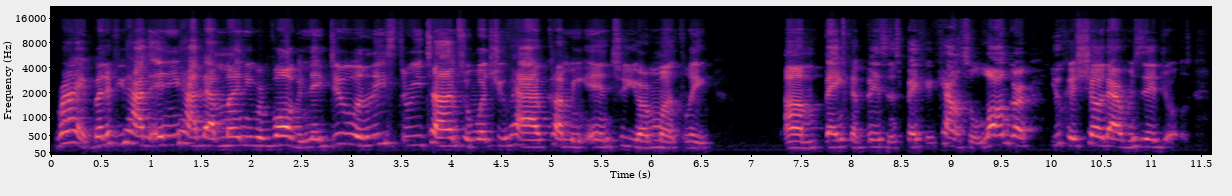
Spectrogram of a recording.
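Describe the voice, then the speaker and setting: An ordinary speaking voice moves at a moderate pace with lively intonation. Loudness swings widely. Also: woman, fairly high pitch for a woman. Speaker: business coach. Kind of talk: live stream talk. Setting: studio.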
